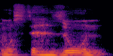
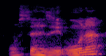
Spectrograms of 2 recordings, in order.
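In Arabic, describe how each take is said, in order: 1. الكلمة تفقد همزتها في الوسط. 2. الكلمة تحتفظ بهمزتها في الوسط.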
